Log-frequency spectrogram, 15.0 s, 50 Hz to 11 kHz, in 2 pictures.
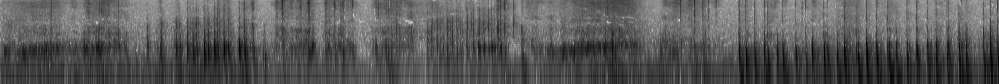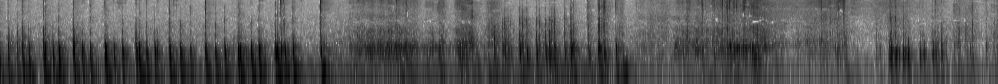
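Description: Fingertips and nails scratch and tap the brown, ridged solid-rubber outsole and heel of a canvas sneaker held sole-up. The result is a quiet, dense run of dry, crunchy scratches with rapid, short taps. Each sound dies out almost instantly, with energy centered in the low-mid range around 400 Hz and a fuller, busier stretch between about 5.5 and 12 seconds.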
